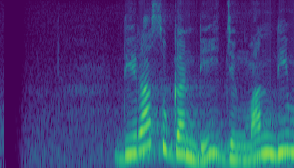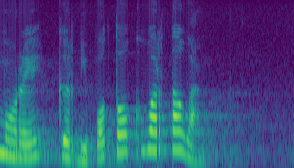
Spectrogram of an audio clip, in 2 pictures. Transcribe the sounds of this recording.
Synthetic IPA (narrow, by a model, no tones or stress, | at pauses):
diɾasuɡandid͡ʒɨŋmandimɔɾɛkɨrdipɔt̪ɔkuwart̪awan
